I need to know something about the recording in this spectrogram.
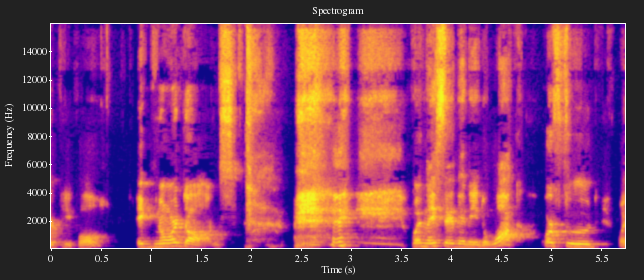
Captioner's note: giggling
